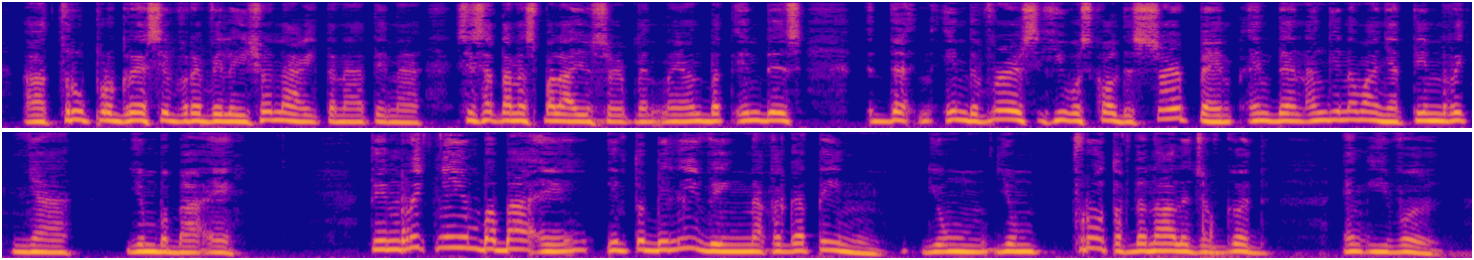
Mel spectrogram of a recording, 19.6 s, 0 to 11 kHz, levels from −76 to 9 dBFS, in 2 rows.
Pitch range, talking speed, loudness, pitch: 170-205 Hz, 160 wpm, -14 LUFS, 185 Hz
